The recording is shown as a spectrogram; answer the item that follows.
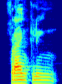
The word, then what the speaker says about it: Franklyn: Y por aquí su servidor, Franklin Cruz.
